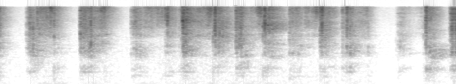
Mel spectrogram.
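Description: A deck of tarot cards being shuffled by hand: a quick, irregular run of light card-on-card flicks and slides.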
